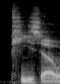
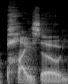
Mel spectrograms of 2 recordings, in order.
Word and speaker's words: Piso: the villa of calpurnias piso or paizo you can sometimes depends how you pronounce latin in english but um this this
